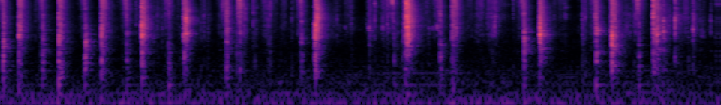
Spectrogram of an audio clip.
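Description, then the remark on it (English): Tarot cards are shuffled and drawn by hand, a quick series of crisp papery flicks and slaps repeating irregularly for several seconds with no talking. “Let me take a few more cards. May I have another card, please?”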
